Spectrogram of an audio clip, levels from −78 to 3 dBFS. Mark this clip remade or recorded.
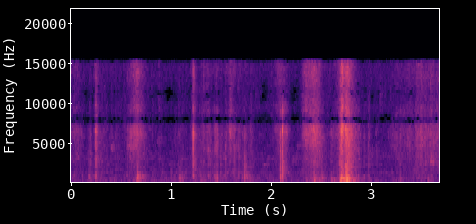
recorded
